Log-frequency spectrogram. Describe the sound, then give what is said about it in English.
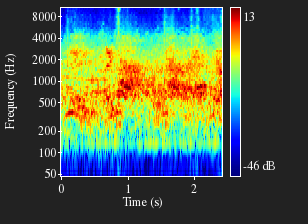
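Demonstrators in the streets of Barcelona cheering Carles Puigdemont, a loud, sustained roar of many voices shouting together that holds steady throughout. “Demonstrators in the streets of the Catalan capital, Barcelona, have alternated all day between cheering Carles Puigdemont”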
